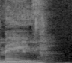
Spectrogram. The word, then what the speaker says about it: Maeve: it's pronounced Meave, that, isn't it? M-A-E-V. – Maeve. – It's pronounced Maeve? – Mm-hmm. – Meave 2. Meave C2. – You said it wrong anyway. – Maeve? – Maeve. – Oh, sorry. Maeve.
